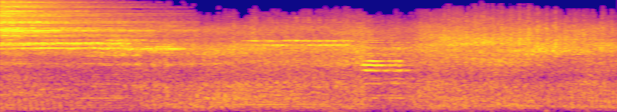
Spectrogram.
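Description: Street traffic noise: a steady rumble and hiss of passing vehicles, with a short horn toot a little after the middle.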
